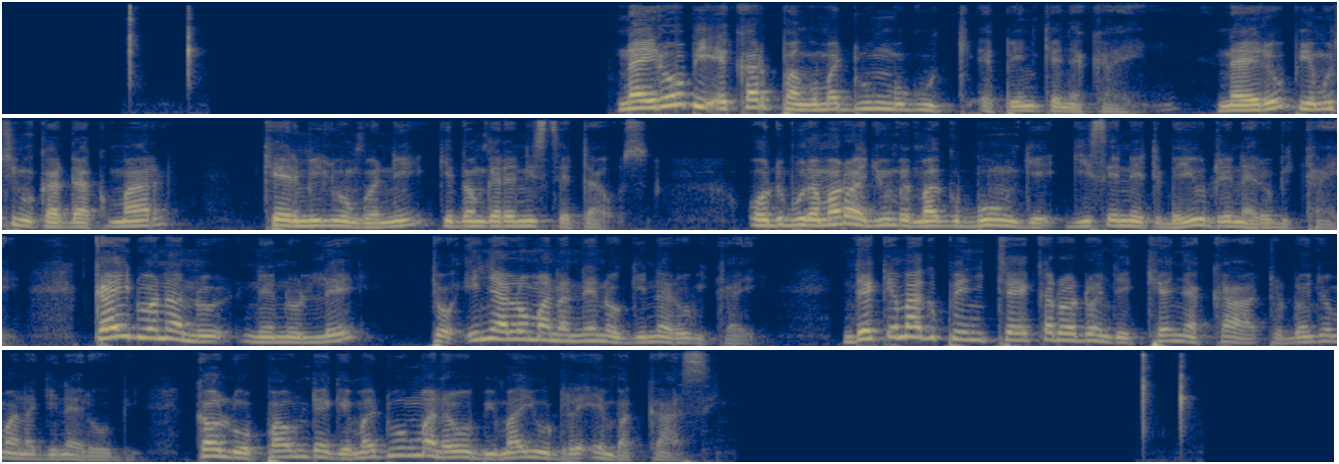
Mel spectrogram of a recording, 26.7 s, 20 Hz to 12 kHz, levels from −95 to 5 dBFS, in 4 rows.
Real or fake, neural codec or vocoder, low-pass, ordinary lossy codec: real; none; 10.8 kHz; Opus, 24 kbps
